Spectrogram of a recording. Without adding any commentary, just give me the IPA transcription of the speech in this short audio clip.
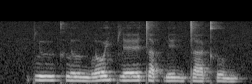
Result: p l ɯː˧ kʰ l ɤː˨˩ ŋ l ɔː˥˩ j p l ɛː˦˥ t a˨˩ p̚ l e˨˩ n t aː˩˦ kʰ o˨˩ m

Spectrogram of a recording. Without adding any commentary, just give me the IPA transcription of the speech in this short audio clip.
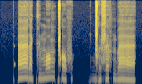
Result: ʔ æː ɾ æ kʲ u m ɔː ŋ ǁ ɔ f | ɡ͡ǁ əː ʂ ɛː f m b æː

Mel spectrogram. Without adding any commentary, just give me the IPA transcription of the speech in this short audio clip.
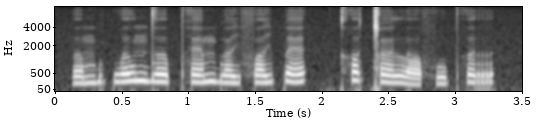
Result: ə˩˧ m b ə˧ p w ə˥ u̯ n d əː˧ pʰ ɛ˧˥ m b œ˧ i̯ f ɐ˧˥ i̯ p ɛ˧˥ | kʰ ʌ˥ ǀ œ˧ lː ʌː˩ f u˩˧ pʰ ə˧ r

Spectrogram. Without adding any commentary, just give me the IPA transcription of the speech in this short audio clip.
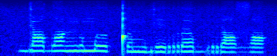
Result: ɡ e˧ dˤ ə˧ ŋ ʊ˧ m ɤ˨ ǃ ə˨ m ɡ e˨ r ɐ˧ b r e˨ zˤ ə˨

